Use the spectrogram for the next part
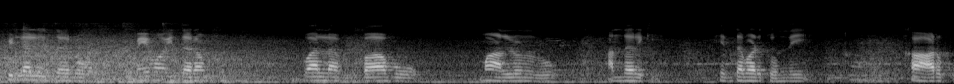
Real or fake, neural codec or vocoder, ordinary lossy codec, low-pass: real; none; none; 7.2 kHz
